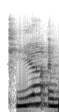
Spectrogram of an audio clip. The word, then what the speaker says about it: Tiere: Tier en plural se pronuncia con una E al final, o así se escucha o se pronuncia como en singular. Ya, vuelvo arriba un ratito. Tiere. Ahí la R ya va a tener el sonido.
